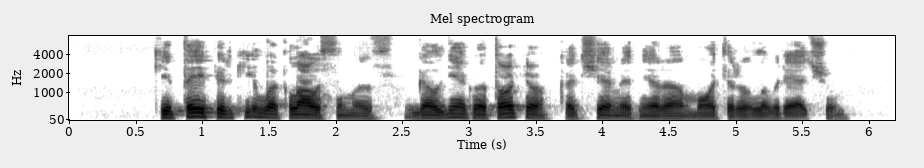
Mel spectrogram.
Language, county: Lithuanian, Vilnius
